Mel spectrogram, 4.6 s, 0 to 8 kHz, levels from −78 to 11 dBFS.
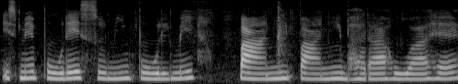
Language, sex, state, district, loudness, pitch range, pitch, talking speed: Hindi, female, Uttar Pradesh, Lucknow, -20 LUFS, 195-220 Hz, 205 Hz, 130 wpm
